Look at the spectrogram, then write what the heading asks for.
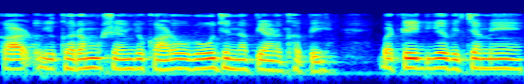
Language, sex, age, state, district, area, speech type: Sindhi, female, 45-60, Rajasthan, Ajmer, urban, spontaneous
